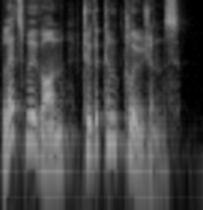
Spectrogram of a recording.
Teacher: stressing conclusions because it's the key word in the sentence the other words stressed are the key words for understanding let's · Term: sentence stress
